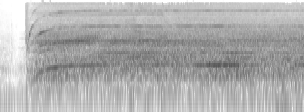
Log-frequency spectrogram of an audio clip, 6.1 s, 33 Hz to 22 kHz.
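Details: Bissell Powerglide 1647 vacuum, restored after purchase in working condition (disassembled, cleaned, plastics polished), part reinstalled and started: motor spins up fast to a steady high whine with even airflow rush, no rubbing or rattle; healthy vacuum motor.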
